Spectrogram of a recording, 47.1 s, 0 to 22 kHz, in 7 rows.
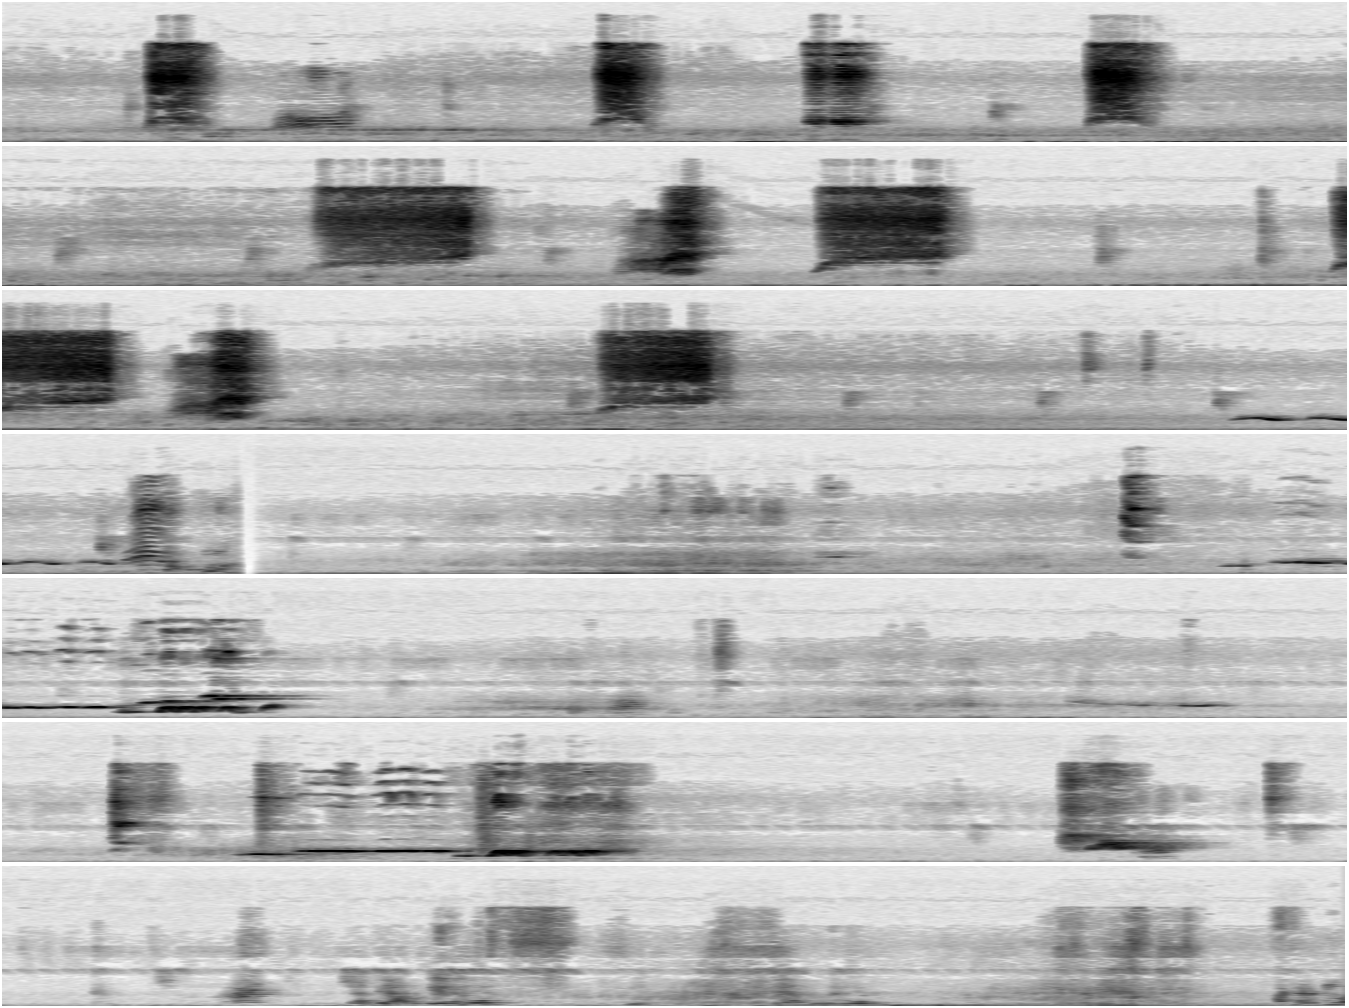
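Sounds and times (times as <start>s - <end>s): bird harsh hissing calls: 0.6s - 1.9s, 2.9s - 3.3s, 5.4s - 5.9s, 8.3s - 9.2s, 9.8s - 11.5s, 13.4s - 14.8s, 16.3s - 17.2s
songbird whistling song: 0.6s - 2.0s, 2.9s - 3.4s, 5.0s - 5.9s, 8.0s - 11.6s, 13.0s - 14.8s, 16.3s - 17.8s, 19.5s - 21.1s, 25.8s - 28.5s, 32.5s - 33.2s, 34.1s - 36.9s, 38.9s - 40.2s.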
